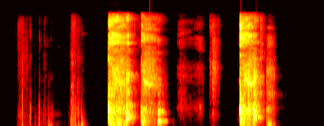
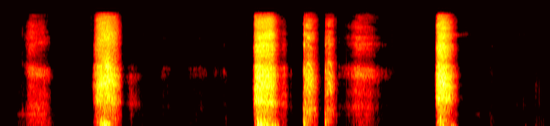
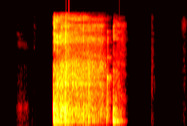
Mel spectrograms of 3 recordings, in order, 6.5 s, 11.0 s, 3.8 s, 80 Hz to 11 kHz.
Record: {"three_cough_length": "6.5 s", "three_cough_amplitude": 32767, "three_cough_signal_mean_std_ratio": 0.35, "exhalation_length": "11.0 s", "exhalation_amplitude": 27815, "exhalation_signal_mean_std_ratio": 0.27, "cough_length": "3.8 s", "cough_amplitude": 32767, "cough_signal_mean_std_ratio": 0.4, "survey_phase": "beta (2021-08-13 to 2022-03-07)", "age": "45-64", "gender": "Female", "wearing_mask": "No", "symptom_cough_any": true, "symptom_runny_or_blocked_nose": true, "symptom_shortness_of_breath": true, "symptom_fatigue": true, "symptom_change_to_sense_of_smell_or_taste": true, "symptom_loss_of_taste": true, "symptom_onset": "7 days", "smoker_status": "Current smoker (1 to 10 cigarettes per day)", "respiratory_condition_asthma": true, "respiratory_condition_other": false, "recruitment_source": "Test and Trace", "submission_delay": "1 day", "covid_test_result": "Positive", "covid_test_method": "ePCR"}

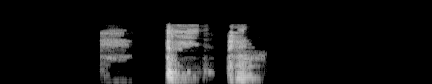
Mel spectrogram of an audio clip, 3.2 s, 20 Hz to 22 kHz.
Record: {"cough_length": "3.2 s", "cough_amplitude": 29507, "cough_signal_mean_std_ratio": 0.22, "survey_phase": "beta (2021-08-13 to 2022-03-07)", "age": "45-64", "gender": "Male", "wearing_mask": "No", "symptom_none": true, "smoker_status": "Never smoked", "respiratory_condition_asthma": false, "respiratory_condition_other": false, "recruitment_source": "REACT", "submission_delay": "1 day", "covid_test_result": "Negative", "covid_test_method": "RT-qPCR", "influenza_a_test_result": "Negative", "influenza_b_test_result": "Negative"}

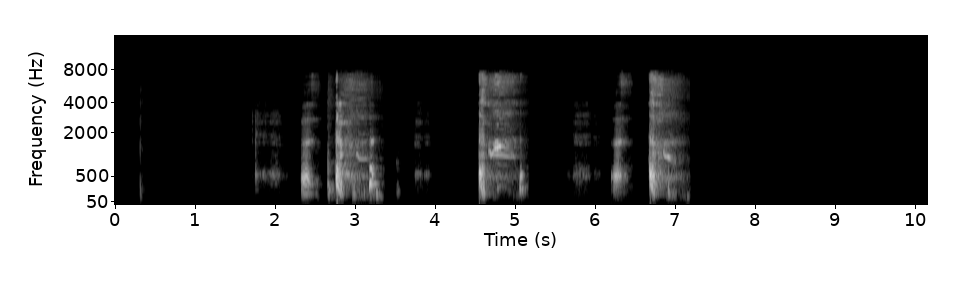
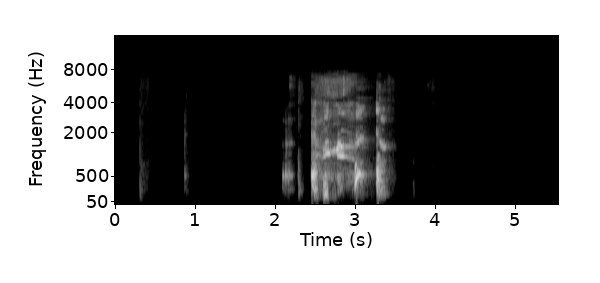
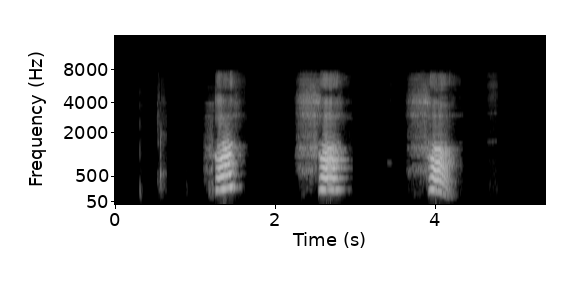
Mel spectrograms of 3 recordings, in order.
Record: {"three_cough_length": "10.2 s", "three_cough_amplitude": 30531, "three_cough_signal_mean_std_ratio": 0.23, "cough_length": "5.5 s", "cough_amplitude": 27542, "cough_signal_mean_std_ratio": 0.25, "exhalation_length": "5.4 s", "exhalation_amplitude": 28079, "exhalation_signal_mean_std_ratio": 0.31, "survey_phase": "alpha (2021-03-01 to 2021-08-12)", "age": "45-64", "gender": "Female", "wearing_mask": "No", "symptom_none": true, "smoker_status": "Never smoked", "respiratory_condition_asthma": false, "respiratory_condition_other": false, "recruitment_source": "REACT", "submission_delay": "2 days", "covid_test_result": "Negative", "covid_test_method": "RT-qPCR"}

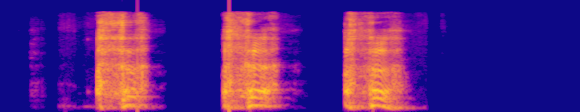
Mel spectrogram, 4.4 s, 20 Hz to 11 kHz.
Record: {"three_cough_length": "4.4 s", "three_cough_amplitude": 26513, "three_cough_signal_mean_std_ratio": 0.4, "survey_phase": "beta (2021-08-13 to 2022-03-07)", "age": "65+", "gender": "Male", "wearing_mask": "No", "symptom_none": true, "smoker_status": "Never smoked", "respiratory_condition_asthma": false, "respiratory_condition_other": false, "recruitment_source": "REACT", "submission_delay": "7 days", "covid_test_result": "Negative", "covid_test_method": "RT-qPCR", "influenza_a_test_result": "Negative", "influenza_b_test_result": "Negative"}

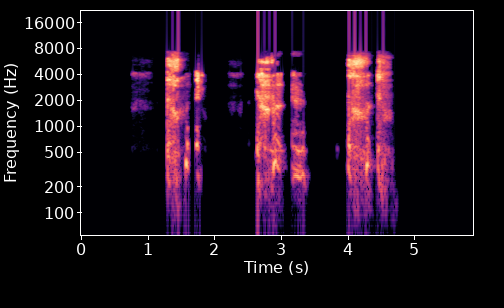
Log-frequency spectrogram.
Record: {"three_cough_length": "5.9 s", "three_cough_amplitude": 32403, "three_cough_signal_mean_std_ratio": 0.39, "survey_phase": "beta (2021-08-13 to 2022-03-07)", "age": "18-44", "gender": "Female", "wearing_mask": "No", "symptom_cough_any": true, "symptom_runny_or_blocked_nose": true, "symptom_sore_throat": true, "symptom_headache": true, "smoker_status": "Current smoker (1 to 10 cigarettes per day)", "respiratory_condition_asthma": false, "respiratory_condition_other": false, "recruitment_source": "Test and Trace", "submission_delay": "2 days", "covid_test_result": "Positive", "covid_test_method": "RT-qPCR", "covid_ct_value": 20.9, "covid_ct_gene": "ORF1ab gene", "covid_ct_mean": 21.4, "covid_viral_load": "92000 copies/ml", "covid_viral_load_category": "Low viral load (10K-1M copies/ml)"}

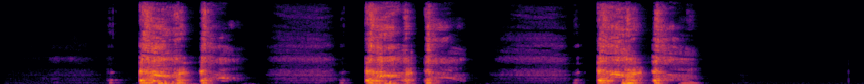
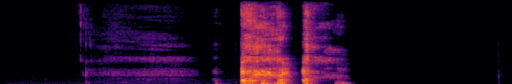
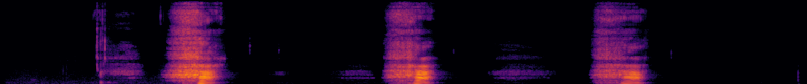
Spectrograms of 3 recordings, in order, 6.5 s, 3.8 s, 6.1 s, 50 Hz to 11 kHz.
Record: {"three_cough_length": "6.5 s", "three_cough_amplitude": 32767, "three_cough_signal_mean_std_ratio": 0.37, "cough_length": "3.8 s", "cough_amplitude": 32768, "cough_signal_mean_std_ratio": 0.27, "exhalation_length": "6.1 s", "exhalation_amplitude": 31218, "exhalation_signal_mean_std_ratio": 0.27, "survey_phase": "beta (2021-08-13 to 2022-03-07)", "age": "45-64", "gender": "Male", "wearing_mask": "No", "symptom_none": true, "smoker_status": "Ex-smoker", "respiratory_condition_asthma": false, "respiratory_condition_other": false, "recruitment_source": "REACT", "submission_delay": "2 days", "covid_test_result": "Negative", "covid_test_method": "RT-qPCR", "influenza_a_test_result": "Negative", "influenza_b_test_result": "Negative"}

